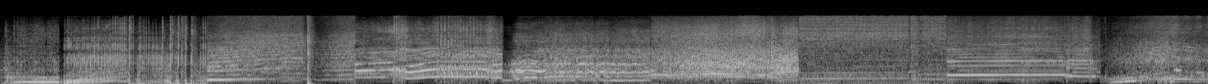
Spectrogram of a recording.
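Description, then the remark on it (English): Loud petrol car engines of the kind typical on Australian roads rev and accelerate in quick succession, pitch sweeping up and down with each gear change, several vehicles roaring in a continuous burst of engine noise. “When we think of cars in Australia, we normally think of cars that sound like these.”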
